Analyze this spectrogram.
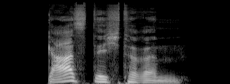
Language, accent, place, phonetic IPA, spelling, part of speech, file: German, Germany, Berlin, [ˈɡaːsˌdɪçtəʁəm], gasdichterem, adjective, De-gasdichterem.ogg
- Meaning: strong dative masculine/neuter singular comparative degree of gasdicht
